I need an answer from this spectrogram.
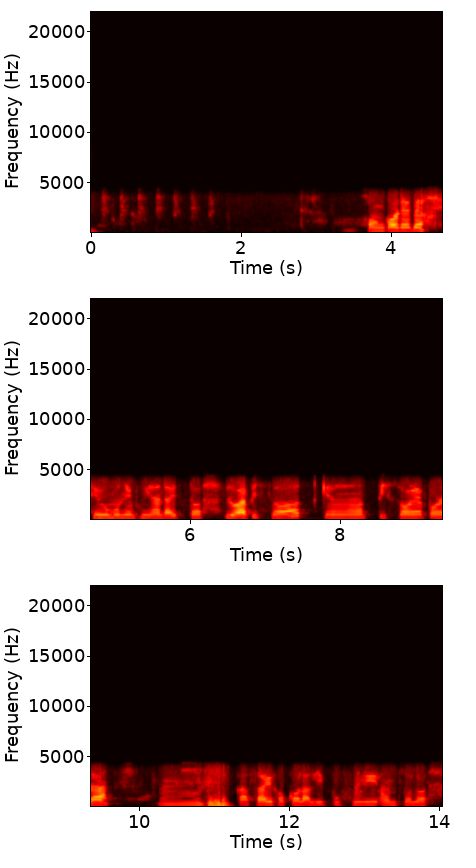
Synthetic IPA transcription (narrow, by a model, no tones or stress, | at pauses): xɔŋkɔɹdɛbɛxiɹumunibʱujadaɹitːɔlʊwaɹpisɔt | pisɔɹɛpɔɹa | kasaɹixɔkɔlalipuxuɹiʔɔnsɔlɔ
